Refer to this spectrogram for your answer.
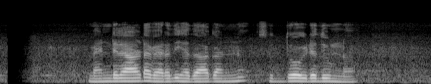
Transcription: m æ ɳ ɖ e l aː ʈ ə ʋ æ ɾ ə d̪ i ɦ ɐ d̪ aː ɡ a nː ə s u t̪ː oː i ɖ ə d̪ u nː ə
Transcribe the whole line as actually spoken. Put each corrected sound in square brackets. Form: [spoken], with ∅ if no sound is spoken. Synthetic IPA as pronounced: m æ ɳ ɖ e l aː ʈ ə ʋ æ ɾ ə d̪ i ɦ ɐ d̪ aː ɡ a nː ə s u [d̪ː] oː i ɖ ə d̪ u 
